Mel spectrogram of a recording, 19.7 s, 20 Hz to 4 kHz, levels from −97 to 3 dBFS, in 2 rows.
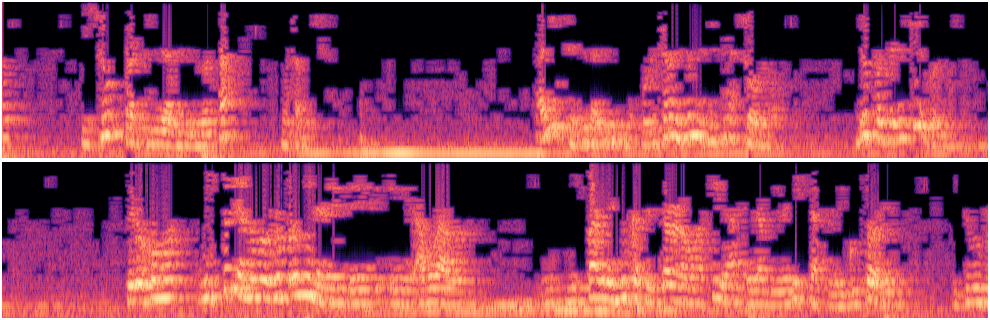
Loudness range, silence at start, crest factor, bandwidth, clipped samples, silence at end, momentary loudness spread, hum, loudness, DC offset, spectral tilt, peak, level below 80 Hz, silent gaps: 7 LU; 0 s; 12 dB; 4 kHz; 0.8%; 0 s; 20 LU; none; -11 LUFS; 1%; -12 dB/octave; 0 dBFS; -22 dBFS; none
